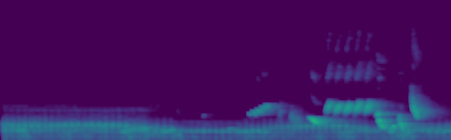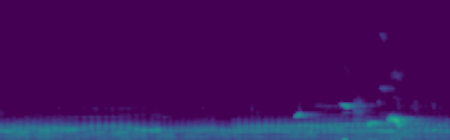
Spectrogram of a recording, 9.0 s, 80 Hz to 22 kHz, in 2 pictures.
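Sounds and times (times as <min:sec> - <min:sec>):
steady background noise: 0:00.0 - 0:08.9
common nightingale Luscinia megarhynchos song: 0:00.3 - 0:08.9.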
